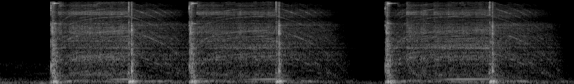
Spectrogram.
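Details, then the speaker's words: Starter motor from a 2004 Honda Accord Euro R (K20A), bench-tested after a refresh for binding and grinding on cold start: three short clean whirrs without grinding. The starter runs smoothly and normally. "yep so it's nice and smooth"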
